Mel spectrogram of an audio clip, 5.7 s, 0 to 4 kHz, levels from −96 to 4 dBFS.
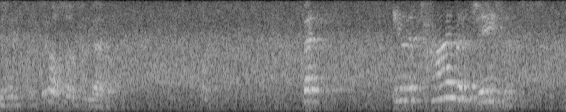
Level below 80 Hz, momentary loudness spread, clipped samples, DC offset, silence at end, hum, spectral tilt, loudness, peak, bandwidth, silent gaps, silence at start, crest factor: -60 dBFS; 11 LU; under 0.1%; under 0.1%; 0 s; none; -8 dB/octave; -25 LUFS; -6 dBFS; 4 kHz; none; 0 s; 18 dB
